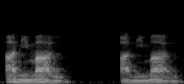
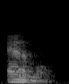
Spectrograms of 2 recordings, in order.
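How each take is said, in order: First: Animal as ah-nee-MAHL, pure vowels; Spanish pronunciation. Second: Said in the usual way. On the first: Shown as a demonstration. Teacher giving the correct answer, animal as ah-nee-MAHL. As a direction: say animal the Spanish way, stress on the last syllable. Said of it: "The correct answer is". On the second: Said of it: "How would you pronounce that in Spanish".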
